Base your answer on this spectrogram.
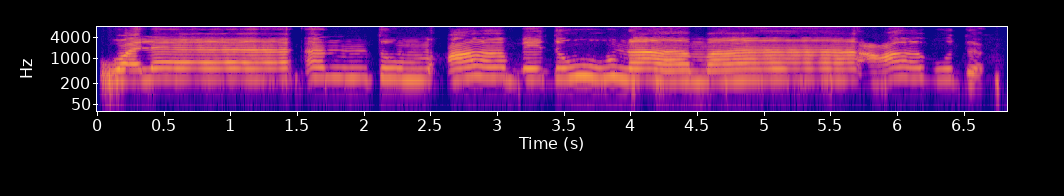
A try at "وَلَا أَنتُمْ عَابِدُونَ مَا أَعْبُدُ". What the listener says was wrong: ওই যে লাস্টের কলকলা গুলো একটু এলোমেলো হয়েছে, হ্যাঁ, লাস্টের কলকলা গুলো প্রত্যেকটার মধ্যে তো কলকলা আছে, যে ওয়ালা আনতুম আবিদুনা মা আ'বুদ, কলকলা গুলো একটু খেয়াল করতে হবে।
